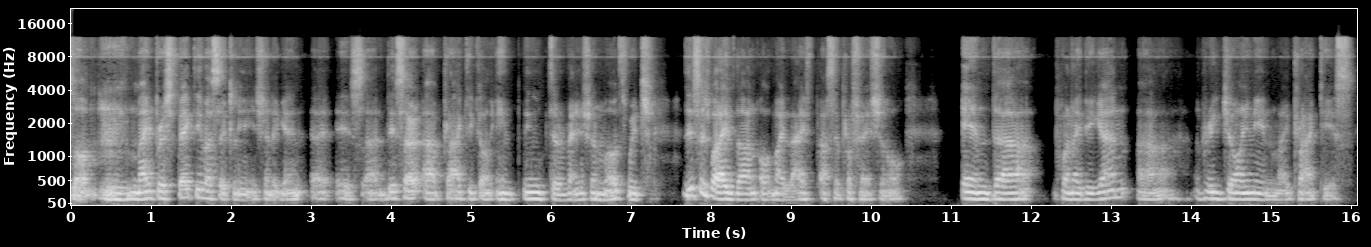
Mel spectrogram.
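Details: Post-stroke aphasia in a male stroke survivor, a non-native English speaker presenting in English; audible word repetitions and self-corrections; aphasia.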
